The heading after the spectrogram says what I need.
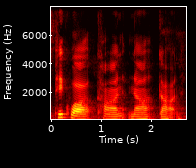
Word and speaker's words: Pikwakanagan: Oops, let me pronounce that again. It's Pikwakanagan First Nation.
